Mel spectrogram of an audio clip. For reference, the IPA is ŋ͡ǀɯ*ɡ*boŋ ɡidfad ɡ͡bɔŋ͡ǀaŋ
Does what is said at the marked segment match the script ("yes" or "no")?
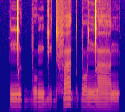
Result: yes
